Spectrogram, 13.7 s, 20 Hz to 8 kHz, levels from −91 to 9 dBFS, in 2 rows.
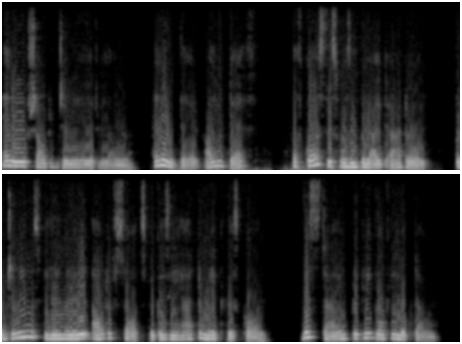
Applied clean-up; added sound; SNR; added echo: none; none; none; none.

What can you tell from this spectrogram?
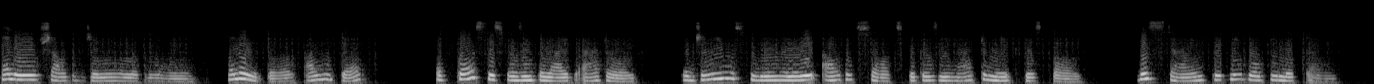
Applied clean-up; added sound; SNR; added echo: neural mask model RNNoise.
